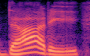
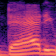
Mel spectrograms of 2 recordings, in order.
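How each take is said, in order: First: "Dottie" with an open ah in place of the flat a of daddy; childhood pronunciation. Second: Said in the usual way. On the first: Retold or imitated. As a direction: imitate the old proper way, "Dottie", first vowel open. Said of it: "but we'd be like". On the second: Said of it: "we're saying daddy".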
